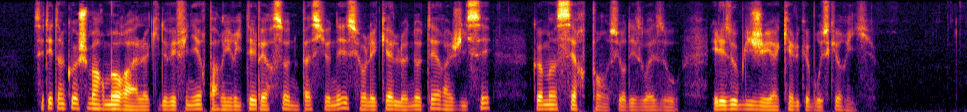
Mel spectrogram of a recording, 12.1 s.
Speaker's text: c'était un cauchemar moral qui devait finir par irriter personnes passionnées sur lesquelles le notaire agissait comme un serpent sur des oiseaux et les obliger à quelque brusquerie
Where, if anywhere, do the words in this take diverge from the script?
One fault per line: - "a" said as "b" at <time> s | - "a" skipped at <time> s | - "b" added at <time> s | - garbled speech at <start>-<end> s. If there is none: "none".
none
